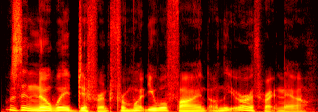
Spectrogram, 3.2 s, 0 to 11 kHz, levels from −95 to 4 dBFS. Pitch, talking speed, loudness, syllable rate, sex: 130 Hz, 300 wpm, -18 LUFS, 5.8 syllables/s, male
